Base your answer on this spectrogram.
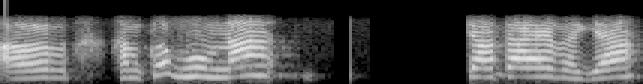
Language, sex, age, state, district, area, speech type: Hindi, female, 60+, Uttar Pradesh, Jaunpur, urban, conversation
